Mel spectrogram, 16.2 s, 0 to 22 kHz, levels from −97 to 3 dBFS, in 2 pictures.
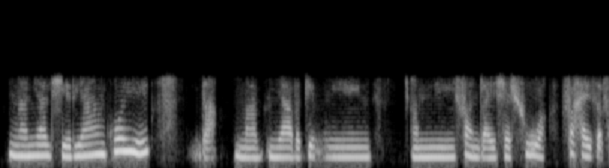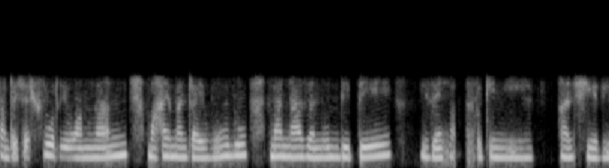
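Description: G.729 codec damage runs through the whole speech clip and is plainly audible. The band stops at 4 kHz, and the speech is rebuilt from a vocal tract filter, a pitch predictor and a few pulses per frame, which fits G.729A at 8 kbit/s. The result sounds rough and synthetic.

VoIP packet loss concealed by the speech codec occurs at 4.18 to 4.42 s. About 120 ms of audio is missing, consistent with six lost packets. The decoder stretches its last pitch and filter into a buzzy tone or coloured noise that fades, and the speech stays weak briefly after recovery.

The same concealed packet loss returns at 14.00 to 14.47 s. Losses totalling 340 ms are scattered over 440 ms, with the longest run 100 ms. The speech repeatedly collapses into decaying extrapolation, and each gap leaves it thin and distorted as frames rebuild.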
